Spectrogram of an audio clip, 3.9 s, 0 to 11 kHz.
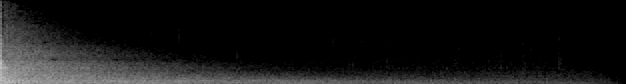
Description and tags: Recordings of different percussive sounds from abandoned small wave power plant. Tascam DR-100.
drum, metal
